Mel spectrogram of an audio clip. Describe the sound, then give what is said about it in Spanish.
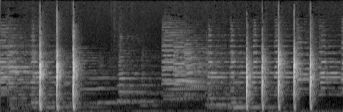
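Two bursts of firm knocking on a wooden cabin door, first three sharp raps, then a pause, then five more in quick succession, clear over a faint background hum. “Durante un rato tus llamados no tienen respuestas. Pero por fin, Javier abre la puerta.”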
